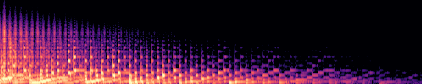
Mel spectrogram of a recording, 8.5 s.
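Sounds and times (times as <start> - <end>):
electronica demo on Korg microKORG synthesizer: 0.0 - 5.6.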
